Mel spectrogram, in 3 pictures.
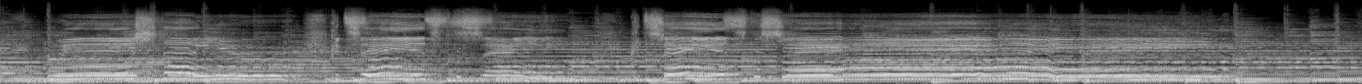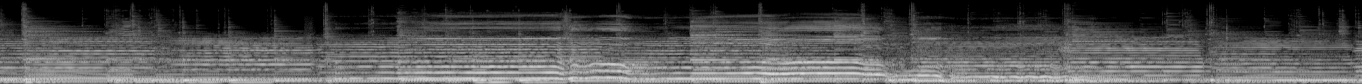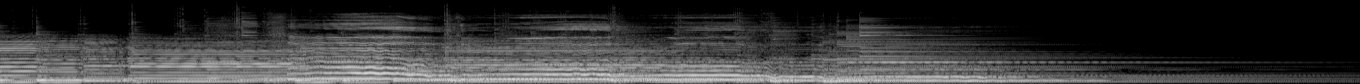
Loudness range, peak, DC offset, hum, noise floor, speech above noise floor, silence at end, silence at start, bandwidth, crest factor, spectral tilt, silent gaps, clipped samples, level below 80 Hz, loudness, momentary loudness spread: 8 LU; 0 dBFS; under 0.1%; none; -52 dBFS; 39 dB; 2.55 s; 0 s; 16.5 kHz; 14 dB; -5 dB/octave; none; under 0.1%; -52 dBFS; -14 LUFS; 9 LU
